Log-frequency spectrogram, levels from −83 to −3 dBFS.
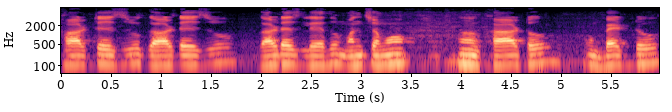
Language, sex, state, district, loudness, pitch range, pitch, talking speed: Telugu, male, Andhra Pradesh, Sri Satya Sai, -17 LUFS, 110-120 Hz, 115 Hz, 90 wpm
